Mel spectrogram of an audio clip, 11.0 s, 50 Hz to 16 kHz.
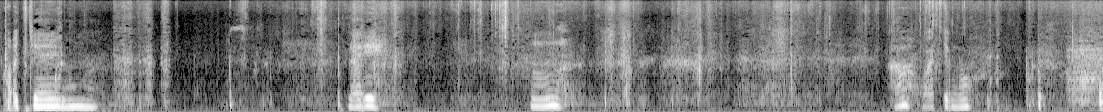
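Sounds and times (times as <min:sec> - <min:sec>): hands rustling among plants: 0:00.8 - 0:11.0.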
